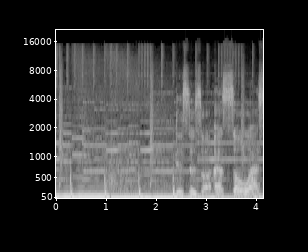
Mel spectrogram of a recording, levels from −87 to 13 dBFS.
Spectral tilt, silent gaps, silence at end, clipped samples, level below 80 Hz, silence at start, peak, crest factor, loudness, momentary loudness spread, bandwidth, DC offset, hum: -5 dB/octave; none; 0 s; under 0.1%; -8 dBFS; 0 s; 0 dBFS; 6 dB; -10 LUFS; 3 LU; 15.5 kHz; under 0.1%; none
